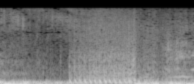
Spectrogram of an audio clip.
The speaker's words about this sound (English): I've been shot in the back of the head. Hostile dogs in the zone! I've been shot in the legs.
